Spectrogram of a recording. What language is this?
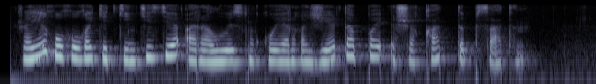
Kazakh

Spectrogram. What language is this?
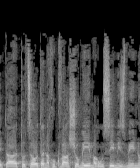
Hebrew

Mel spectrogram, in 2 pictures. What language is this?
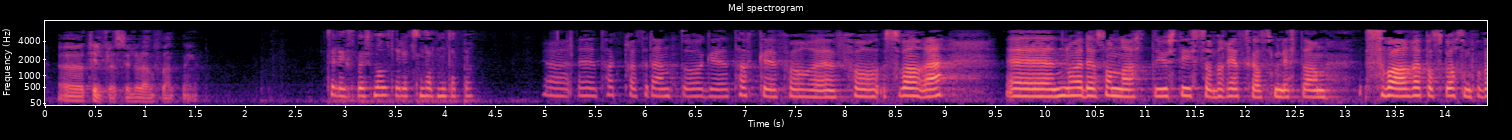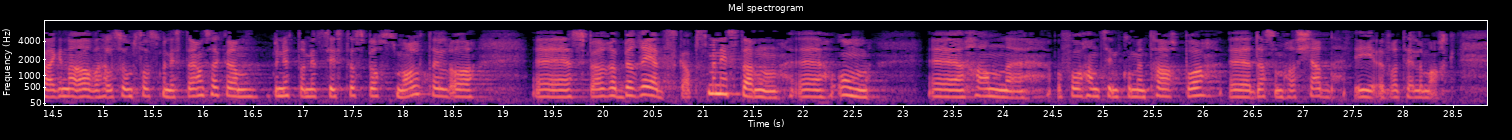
Norwegian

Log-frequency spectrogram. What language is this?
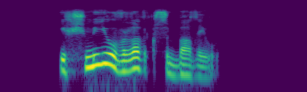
Kabyle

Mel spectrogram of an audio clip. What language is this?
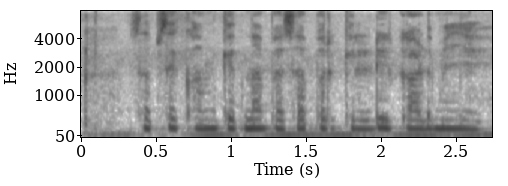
Magahi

